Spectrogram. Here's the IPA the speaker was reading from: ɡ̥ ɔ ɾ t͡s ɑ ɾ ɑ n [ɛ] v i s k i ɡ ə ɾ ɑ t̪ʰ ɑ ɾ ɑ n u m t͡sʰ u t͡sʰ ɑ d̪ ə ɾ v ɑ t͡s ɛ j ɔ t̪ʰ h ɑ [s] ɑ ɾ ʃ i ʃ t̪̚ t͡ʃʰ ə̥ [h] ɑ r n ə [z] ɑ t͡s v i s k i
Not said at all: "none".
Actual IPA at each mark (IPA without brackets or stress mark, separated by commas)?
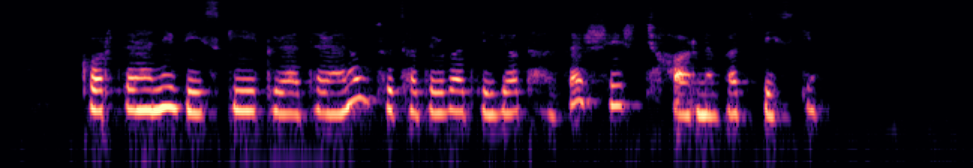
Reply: i, z, χ, v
